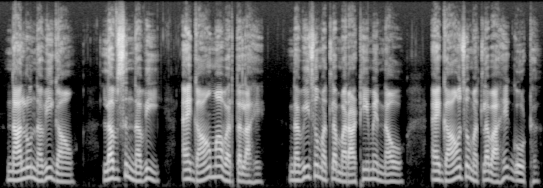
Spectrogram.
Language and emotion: Sindhi, neutral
